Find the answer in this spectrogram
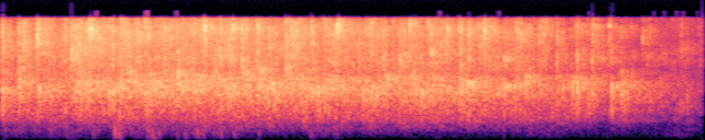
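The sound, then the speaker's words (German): Steady applause from an audience for the presenter of a talk on the legal framework of AI and ChatGPT, a dense wash of many hands clapping at fairly even loudness for about five seconds, tapering slightly at the end, with no one speaking over it. “Und ich bitte um einen Applaus für unseren Vortragenden.”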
